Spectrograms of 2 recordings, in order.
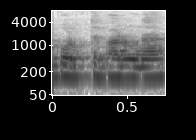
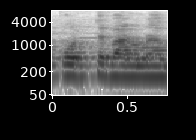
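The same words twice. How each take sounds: The two takes are said the same way.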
